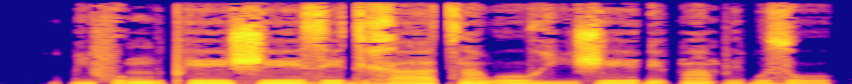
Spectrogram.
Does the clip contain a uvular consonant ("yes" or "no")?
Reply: no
